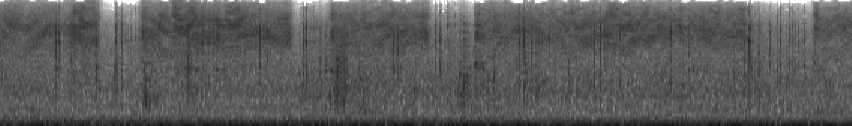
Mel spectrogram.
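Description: Aerosol spray paint can hissing in several long strokes with brief breaks between them, over a steady low rumble.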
